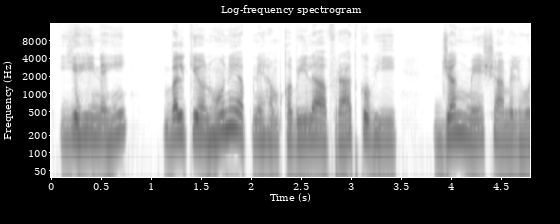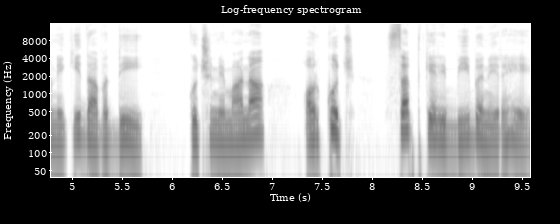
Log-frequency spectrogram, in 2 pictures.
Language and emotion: Urdu, neutral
